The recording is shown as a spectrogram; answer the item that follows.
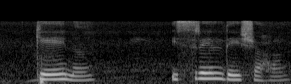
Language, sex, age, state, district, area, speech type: Sanskrit, female, 18-30, Karnataka, Dakshina Kannada, rural, spontaneous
